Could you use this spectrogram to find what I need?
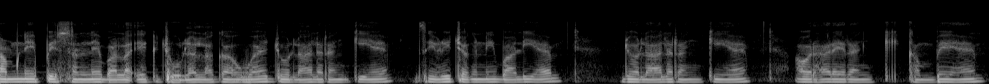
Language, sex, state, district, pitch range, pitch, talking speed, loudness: Hindi, male, Rajasthan, Nagaur, 110-120 Hz, 115 Hz, 170 wpm, -27 LUFS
